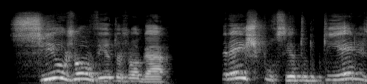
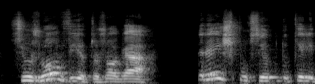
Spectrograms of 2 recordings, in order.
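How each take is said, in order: First: It is spoken slowly and deliberately. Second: It is spoken at a normal, quicker pace.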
